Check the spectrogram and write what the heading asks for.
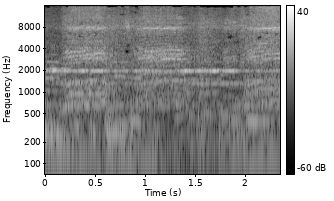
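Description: Gospel praise team singing together with keyboard accompaniment, held chords over a sustained low bass note.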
